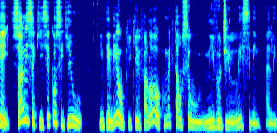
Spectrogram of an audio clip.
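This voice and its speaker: A man with a normal speaking voice talks at a moderate pace with lively intonation, against a quiet background and a dry, close sound with no echo. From Brazil (Minas Gerais), living in Canada. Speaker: English teacher. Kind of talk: educational video lesson to camera. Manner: conversational, friendly.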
